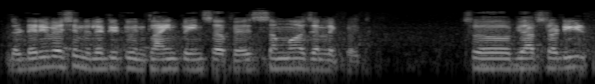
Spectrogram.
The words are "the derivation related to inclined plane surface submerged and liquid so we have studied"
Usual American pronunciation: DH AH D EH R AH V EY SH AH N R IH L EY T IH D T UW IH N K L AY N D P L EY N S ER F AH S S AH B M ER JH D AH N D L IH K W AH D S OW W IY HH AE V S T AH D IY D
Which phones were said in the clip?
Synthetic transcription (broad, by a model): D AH D EH R AH V EY SH AH N R IH L EY T IH D T UW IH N K L AY N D P L EY N S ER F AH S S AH M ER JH AH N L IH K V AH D S OW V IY HH AE V S T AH D IY D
